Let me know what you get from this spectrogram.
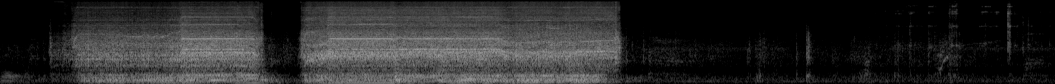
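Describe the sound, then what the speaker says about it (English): A power drill drives three bolts through material in a guest house, running loud and continuous in two long bursts separated by a brief pause, then stopping into quiet handling noises. "I've come up here with a drill and 3 bolts"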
